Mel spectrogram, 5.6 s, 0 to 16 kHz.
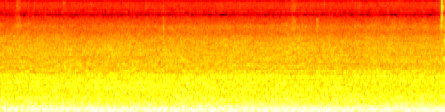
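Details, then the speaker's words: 2014 Honda Ridgeline, 48,000 miles, driving on the highway: loud deep rumble with rough, uneven thumping getting louder, with vibration and later steering wheel shake; rotor overheating from a sticking brake caliper. "You can hear like a thumping noise. So I'm going to shut up for a minute so you guys can hear. It's getting really bad, really loud."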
